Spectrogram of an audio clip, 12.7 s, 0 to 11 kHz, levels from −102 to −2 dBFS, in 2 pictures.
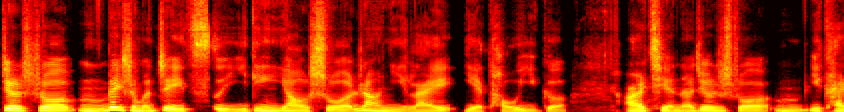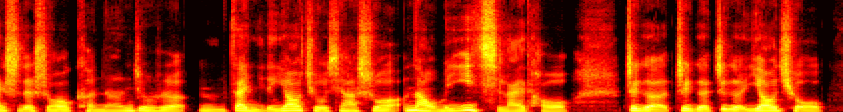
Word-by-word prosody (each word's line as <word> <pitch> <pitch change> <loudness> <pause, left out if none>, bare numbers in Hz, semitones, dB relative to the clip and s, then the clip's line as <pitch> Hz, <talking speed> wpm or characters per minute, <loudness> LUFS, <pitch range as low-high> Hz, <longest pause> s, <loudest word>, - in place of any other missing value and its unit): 就 220 - +8
是 195 - +5
说， 185 -2 +1
嗯， 180 0 -3
为 255 - +11
什 205 -6 0
么 160 - -2
这 195 +5 +3
一 165 - +3
次 170 +1 -3
一 160 +1 -7
定 175 -3 -2
要 165 -2 -2
说 160 0 -1
让 180 -3 -2
你 140 -2 -9
来 140 +4 -4
也 150 -3 -5
投 135 +1 -9
一 150 -3 -8
个， 125 -1 -8 0.4
而 170 +1 +2
且 175 -3 -2
呢， 155 +1 -5
就 175 -1 0
是 170 - -5
说， 155 -2 -3
嗯， 160 -2 -8
一 190 - -1
开 170 -2 -3
始 165 -1 0
的 155 - 0
时 155 0 -3
候 155 0 +1
可 155 -1 -8
能 145 +4 -5
就 175 -4 -2
是， 155 -2 -3
嗯， 150 -2 -8
在 180 +5 +4
你 145 -2 -6
的 150 - -3
要 195 +4 +4
求 170 -6 -3
下 155 +1 -1
说， 165 +1 -1
那 210 -5 +5
我 150 - -1
们 160 +3 -3
一 230 +3 +5
起 150 -7 +4
来 140 +1 -3
投 135 -3 -5 0.4
这 195 -2 +5
个 140 -6 +3
这 190 -2 +2
个 165 -2 +2
这 175 - 0
个 165 -3 +1
要 175 +1 +5
求。 70 - -1
165 Hz, 290 characters per minute, -24 LUFS, 150-180 Hz, 0.4 s, 为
